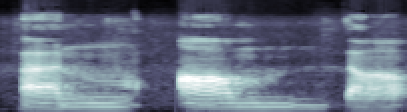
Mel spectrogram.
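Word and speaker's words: أنعمت: Dan nun mati bertemu dengan ain, ijhar. Jelas dan cepat. An'amta alaihim.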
